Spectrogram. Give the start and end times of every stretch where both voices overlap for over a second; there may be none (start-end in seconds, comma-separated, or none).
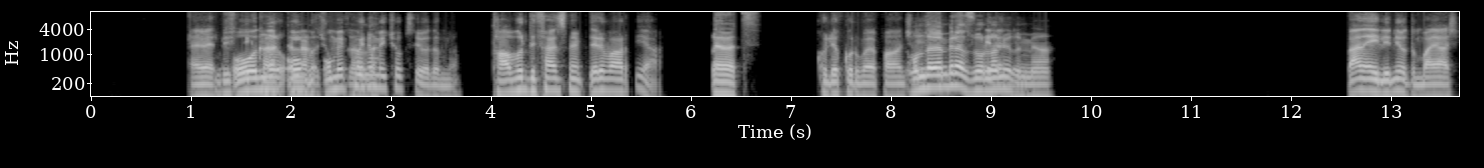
1.2-2.9, 8.1-9.5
